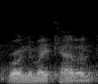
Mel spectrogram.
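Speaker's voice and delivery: usual speaking voice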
